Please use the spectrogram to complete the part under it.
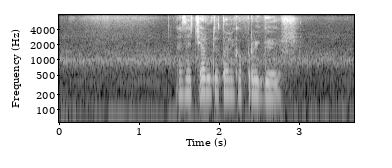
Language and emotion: Russian, neutral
